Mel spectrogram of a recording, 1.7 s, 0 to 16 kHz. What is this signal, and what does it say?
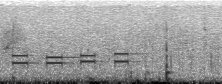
DTMF, heard as telephone touch tones, tones of about 140 ms. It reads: 870#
